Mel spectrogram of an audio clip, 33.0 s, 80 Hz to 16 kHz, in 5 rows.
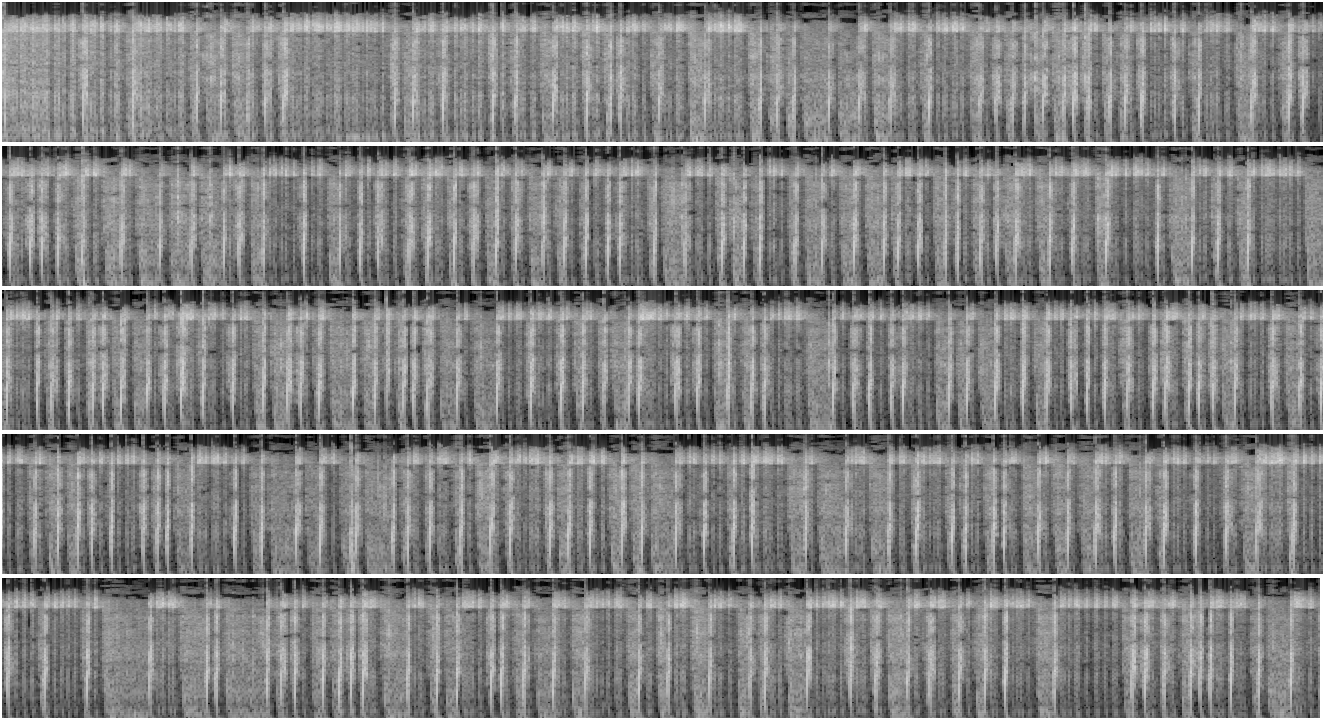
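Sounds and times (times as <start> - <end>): fireworks bangs: 0.0 - 4.3.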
